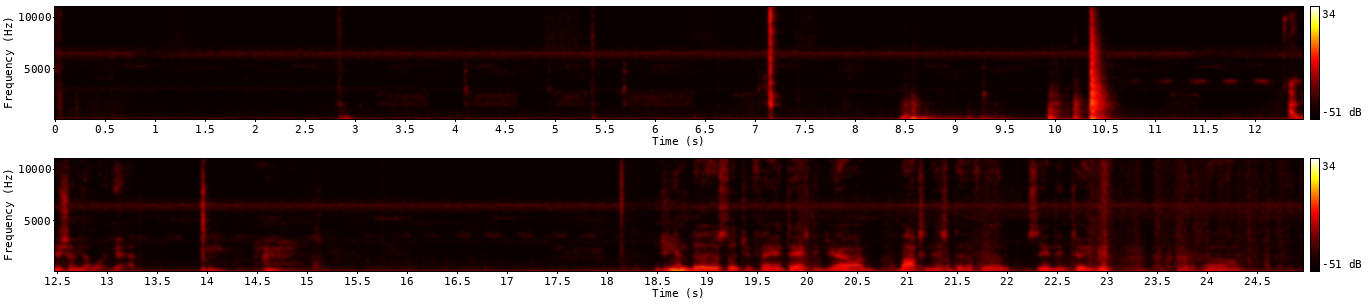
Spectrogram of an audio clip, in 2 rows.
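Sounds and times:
insects chirring: 0.0s - 24.9s.

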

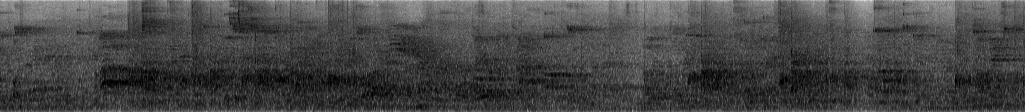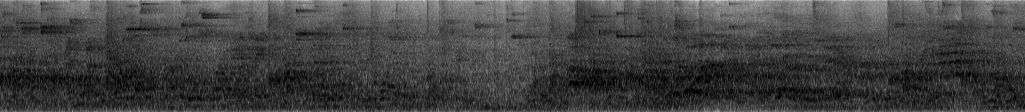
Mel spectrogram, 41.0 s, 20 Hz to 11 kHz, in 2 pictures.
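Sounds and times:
sneakers squeaking on floor: 0.0s - 8.1s, 10.6s - 35.6s, 38.2s - 41.0s.

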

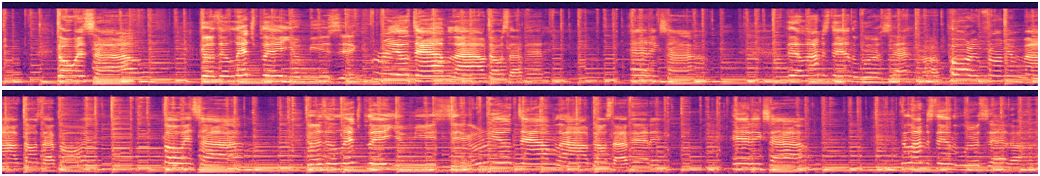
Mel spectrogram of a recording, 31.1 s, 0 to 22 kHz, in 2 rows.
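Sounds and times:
strummed acoustic guitar: 0.0s - 31.0s
man singing long notes: 0.7s - 2.4s, 3.0s - 8.2s, 18.0s - 19.2s, 20.0s - 25.5s.

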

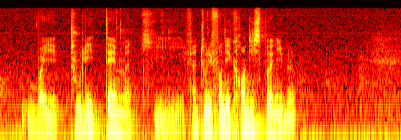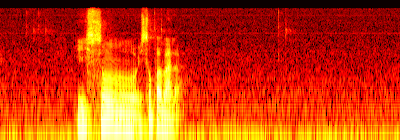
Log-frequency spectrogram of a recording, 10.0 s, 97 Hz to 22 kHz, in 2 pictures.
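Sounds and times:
computer mouse click: 5.3s - 5.7s, 8.4s - 8.8s.

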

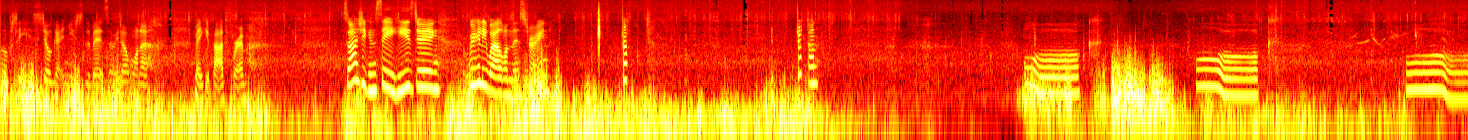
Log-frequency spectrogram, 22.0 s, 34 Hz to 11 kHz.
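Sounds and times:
hooves thudding on turf: 0.0s - 22.0s.

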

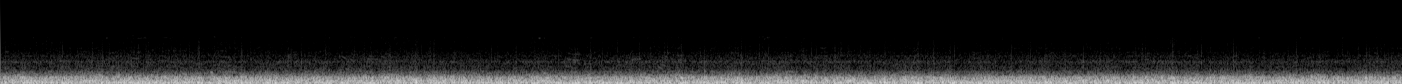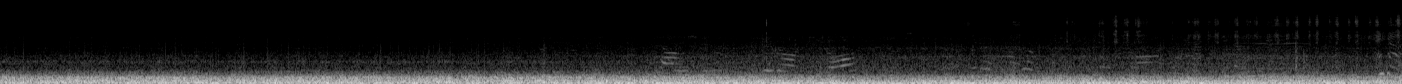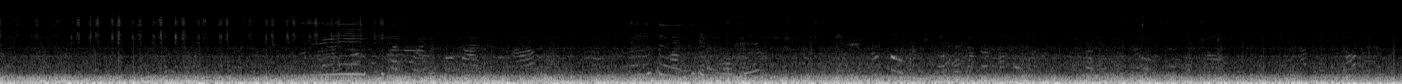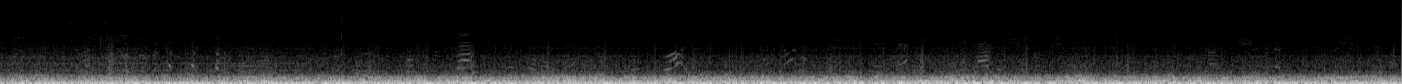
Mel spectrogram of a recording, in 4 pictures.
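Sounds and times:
airplane cabin rumble: 0.0s - 56.0s.

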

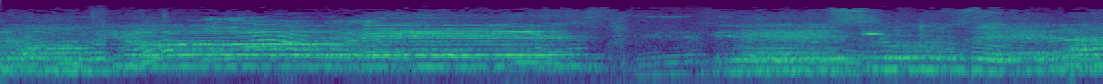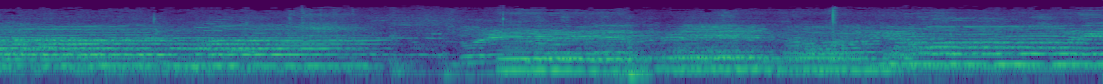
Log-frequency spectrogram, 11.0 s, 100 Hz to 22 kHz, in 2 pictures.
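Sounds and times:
group singing devotional song: 0.0s - 11.0s.

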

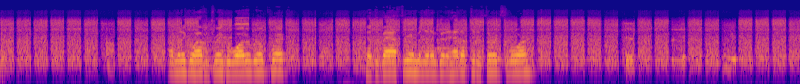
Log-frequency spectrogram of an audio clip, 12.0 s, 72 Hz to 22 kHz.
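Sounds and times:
radio static bursts: 0.0s - 12.0s
snatches of broadcast sound: 0.0s - 12.0s.

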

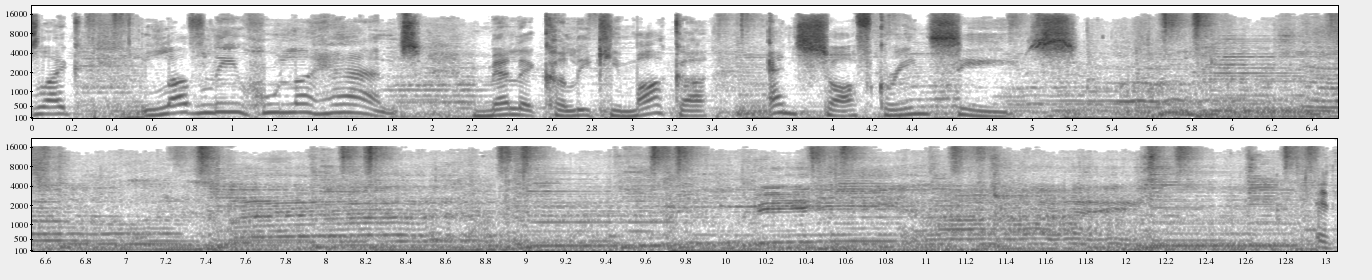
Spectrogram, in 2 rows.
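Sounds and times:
upright bass: 2.7s - 13.0s
people singing long notes: 4.7s - 12.6s
ukuleles strumming: 5.0s - 13.0s.

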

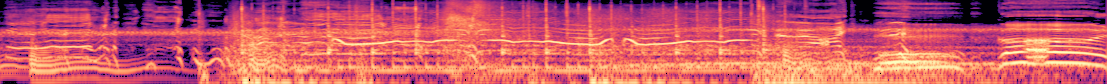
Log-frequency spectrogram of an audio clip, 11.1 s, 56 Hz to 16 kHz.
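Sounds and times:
deep male voice groaning: 7.6s - 11.0s.

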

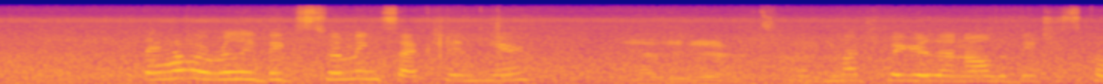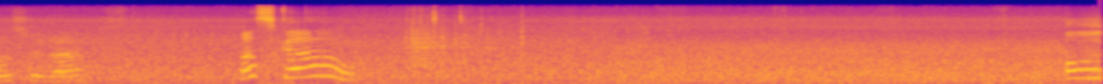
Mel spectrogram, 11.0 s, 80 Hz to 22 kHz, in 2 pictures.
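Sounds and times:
surf on sandy beach: 0.0s - 11.0s.

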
